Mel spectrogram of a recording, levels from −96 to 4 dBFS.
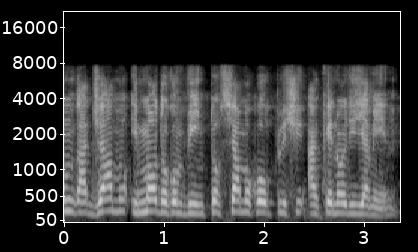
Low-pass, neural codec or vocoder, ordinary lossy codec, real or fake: none; codec, 16 kHz, 4.8 kbps, FACodec; none; fake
